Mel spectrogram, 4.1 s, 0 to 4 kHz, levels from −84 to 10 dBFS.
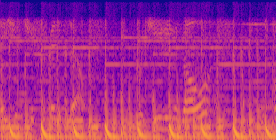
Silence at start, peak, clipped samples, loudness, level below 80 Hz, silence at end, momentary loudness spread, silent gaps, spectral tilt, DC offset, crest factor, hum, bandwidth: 0 s; -2 dBFS; under 0.1%; -18 LUFS; -22 dBFS; 0 s; 3 LU; none; -12 dB/octave; 0.8%; 14 dB; none; 4 kHz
